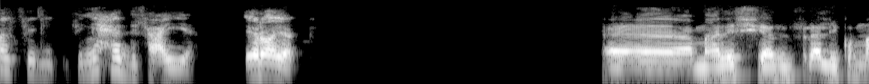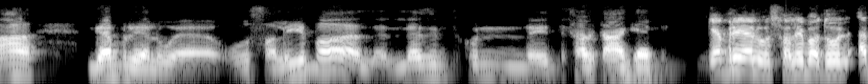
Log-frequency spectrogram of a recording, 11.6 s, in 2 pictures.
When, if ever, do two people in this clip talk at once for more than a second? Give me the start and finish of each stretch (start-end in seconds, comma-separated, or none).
none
